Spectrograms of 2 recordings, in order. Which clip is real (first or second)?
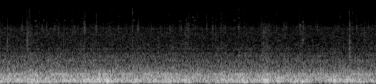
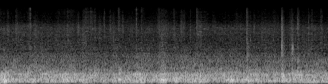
first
